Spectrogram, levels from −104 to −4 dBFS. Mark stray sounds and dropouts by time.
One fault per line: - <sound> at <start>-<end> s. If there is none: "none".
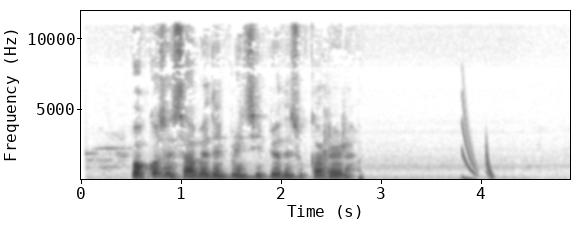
- chirp at 3.8-4.1 s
